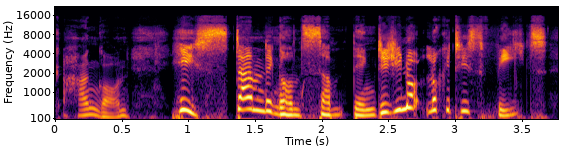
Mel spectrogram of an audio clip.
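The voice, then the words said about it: Over-affected English accent, Eliza Doolittle-like. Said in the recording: “when you do that English accent, it sounds very much like Eliza Doolittle or something like that in My Fair Lady. So it sounds very well over-affected, but nice.”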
